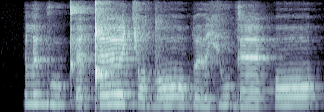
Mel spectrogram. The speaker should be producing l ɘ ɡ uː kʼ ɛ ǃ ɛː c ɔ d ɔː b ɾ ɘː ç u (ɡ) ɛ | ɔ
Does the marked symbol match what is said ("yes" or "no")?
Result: yes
